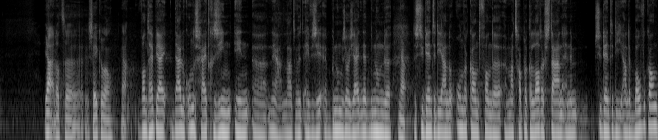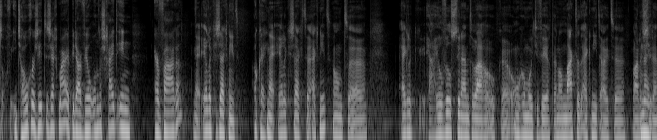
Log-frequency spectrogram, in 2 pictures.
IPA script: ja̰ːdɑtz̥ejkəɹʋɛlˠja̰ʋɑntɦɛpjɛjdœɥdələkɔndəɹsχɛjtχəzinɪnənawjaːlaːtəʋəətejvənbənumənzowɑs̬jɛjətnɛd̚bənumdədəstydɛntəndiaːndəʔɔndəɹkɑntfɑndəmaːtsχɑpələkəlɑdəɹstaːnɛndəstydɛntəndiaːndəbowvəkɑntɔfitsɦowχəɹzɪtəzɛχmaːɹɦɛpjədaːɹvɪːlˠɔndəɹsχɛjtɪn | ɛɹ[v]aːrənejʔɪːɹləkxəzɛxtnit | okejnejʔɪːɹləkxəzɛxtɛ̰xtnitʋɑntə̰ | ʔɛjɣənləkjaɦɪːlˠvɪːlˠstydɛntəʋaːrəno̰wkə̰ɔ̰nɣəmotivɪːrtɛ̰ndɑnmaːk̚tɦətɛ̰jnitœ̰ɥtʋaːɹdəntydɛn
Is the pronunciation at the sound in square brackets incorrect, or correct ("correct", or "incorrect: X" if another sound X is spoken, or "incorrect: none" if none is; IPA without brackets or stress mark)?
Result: correct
